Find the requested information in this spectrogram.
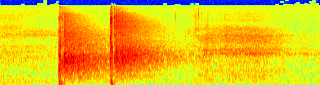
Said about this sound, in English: Let me give it a clap. Yep.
